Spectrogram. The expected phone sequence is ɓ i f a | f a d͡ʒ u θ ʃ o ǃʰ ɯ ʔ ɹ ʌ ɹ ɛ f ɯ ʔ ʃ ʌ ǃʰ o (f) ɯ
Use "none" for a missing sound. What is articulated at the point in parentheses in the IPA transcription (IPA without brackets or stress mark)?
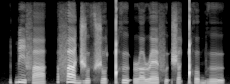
bʱ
